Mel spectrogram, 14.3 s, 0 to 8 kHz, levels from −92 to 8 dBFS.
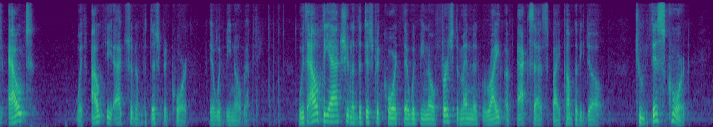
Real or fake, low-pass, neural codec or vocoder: fake; 7.2 kHz; codec, 24 kHz, 0.9 kbps, WavTokenizer, medium speech release version 1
